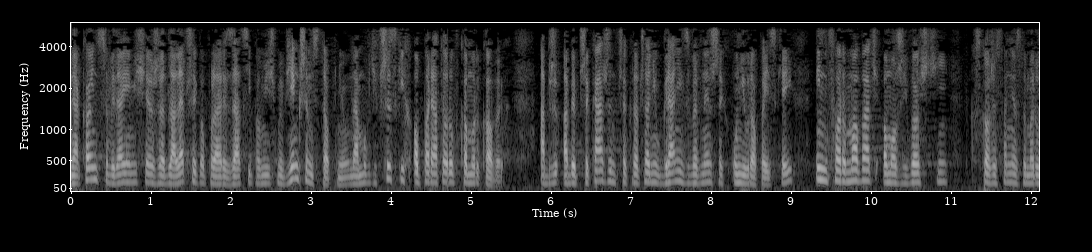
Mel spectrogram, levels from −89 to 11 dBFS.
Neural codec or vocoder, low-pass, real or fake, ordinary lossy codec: none; 5.4 kHz; real; none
